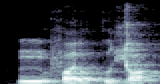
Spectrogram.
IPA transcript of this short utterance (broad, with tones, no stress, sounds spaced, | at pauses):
mː ṵ˧ f ɒ˧ ɐ̯ ɾ o˨˦ k u˦ ç ɒ˧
